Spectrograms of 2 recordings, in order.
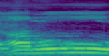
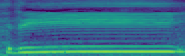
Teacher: Ro yang pertama tebal, ro yang kedua tipis atau tarkik.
